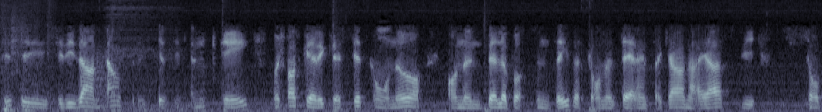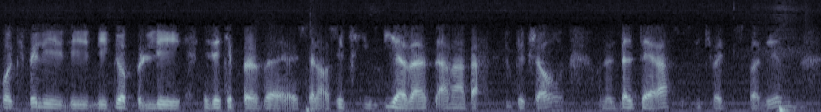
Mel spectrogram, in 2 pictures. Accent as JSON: {"language": "French", "town": "Quebec City", "region": "Quebec", "country": "Canada", "tie": "born or raised there", "said": "Là, je suis natif de Québec."}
